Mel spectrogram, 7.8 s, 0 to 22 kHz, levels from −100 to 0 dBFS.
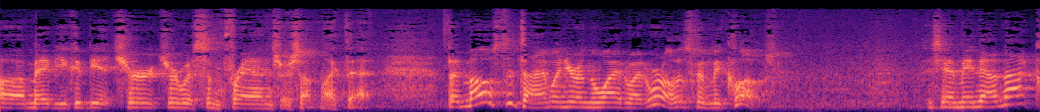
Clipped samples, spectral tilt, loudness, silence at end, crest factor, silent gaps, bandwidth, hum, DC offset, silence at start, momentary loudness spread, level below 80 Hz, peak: under 0.1%; -3.5 dB/octave; -22 LUFS; 0 s; 20 dB; none; 16 kHz; none; under 0.1%; 0 s; 17 LU; -74 dBFS; -4 dBFS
